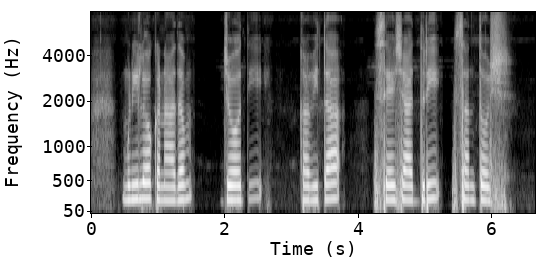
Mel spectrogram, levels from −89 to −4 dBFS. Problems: none marked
